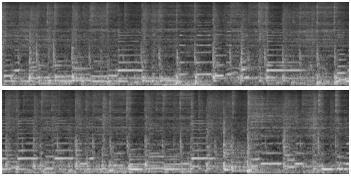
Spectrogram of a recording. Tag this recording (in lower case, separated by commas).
music, jazz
